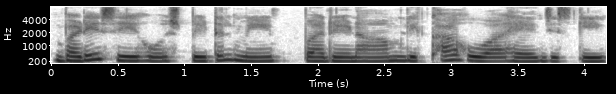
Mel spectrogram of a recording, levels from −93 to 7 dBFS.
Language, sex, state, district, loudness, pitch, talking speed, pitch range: Hindi, female, Chhattisgarh, Sukma, -14 LUFS, 210 Hz, 145 wpm, 200-220 Hz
